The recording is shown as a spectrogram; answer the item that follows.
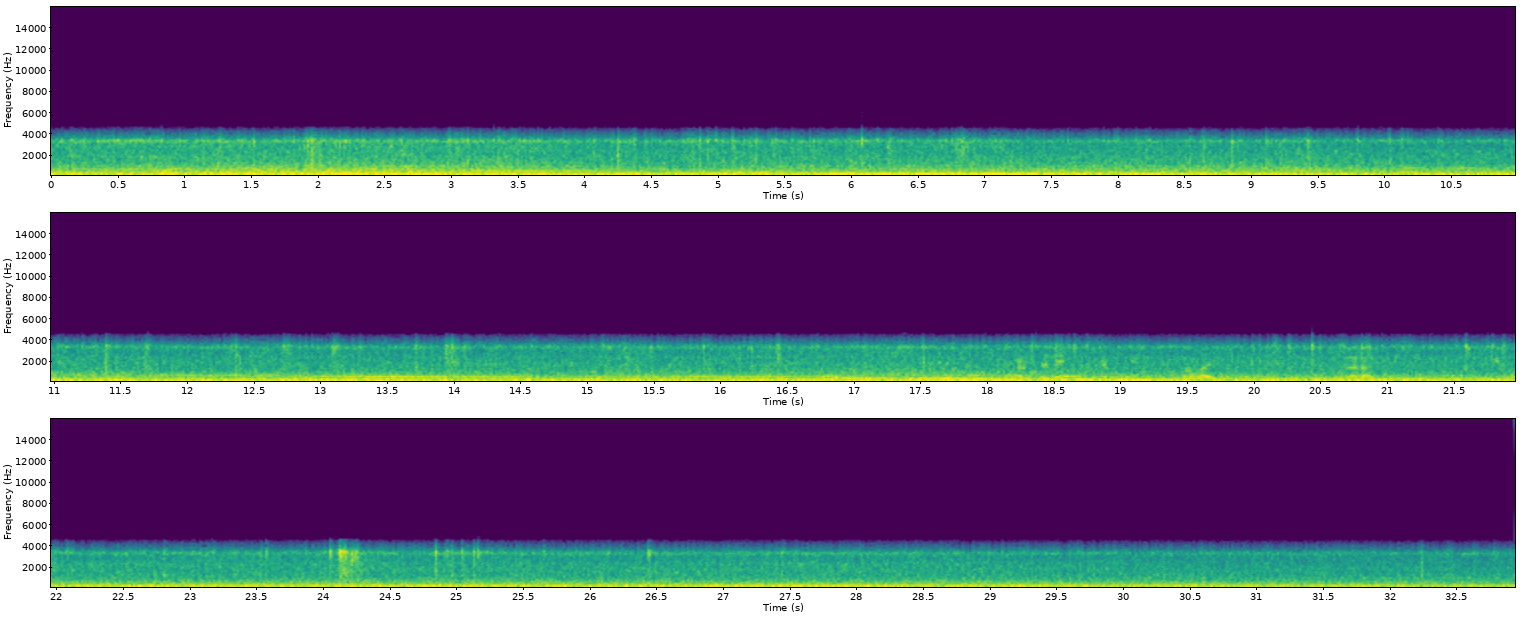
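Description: Engine and road noise heard inside a moving vehicle: a steady rumble, with engine tones gliding up and down in pitch as it speeds up and slows.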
